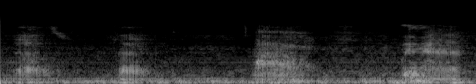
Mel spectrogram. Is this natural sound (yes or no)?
no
